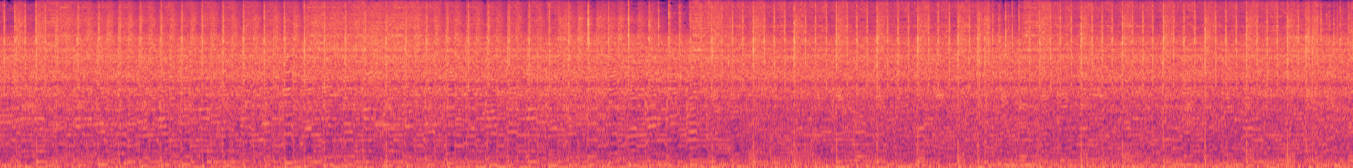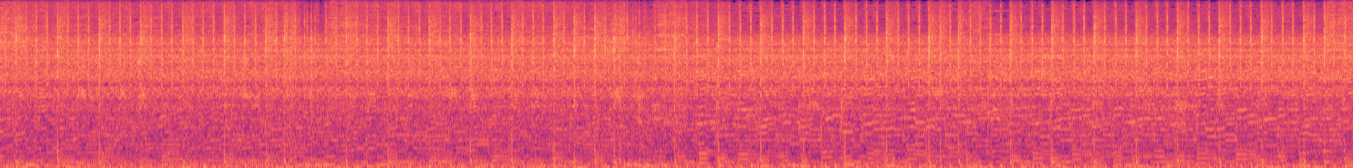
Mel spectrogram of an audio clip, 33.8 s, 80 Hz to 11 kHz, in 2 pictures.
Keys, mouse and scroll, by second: 0.7 l, 0.8 o, 1.3 p, 4.5 click, 6.0 click, 7.5 ctrl+z, 9.5 right click, 10.0 space, 11.3 click, 12.5 click, 14.7 click, 15.8 a, 18.3 click, 19.5 right click, 20.4-22.6 drag, 22.9-23.7 middle drag, 25.9 right click, 26.5 shift+right click, 27.0 shift+right click, 28.2-30.8 drag, 30.9 ctrl+z, 31.4 ctrl+shift+z, 32.5 shift+right click, 32.8-33.5 shift+middle drag.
